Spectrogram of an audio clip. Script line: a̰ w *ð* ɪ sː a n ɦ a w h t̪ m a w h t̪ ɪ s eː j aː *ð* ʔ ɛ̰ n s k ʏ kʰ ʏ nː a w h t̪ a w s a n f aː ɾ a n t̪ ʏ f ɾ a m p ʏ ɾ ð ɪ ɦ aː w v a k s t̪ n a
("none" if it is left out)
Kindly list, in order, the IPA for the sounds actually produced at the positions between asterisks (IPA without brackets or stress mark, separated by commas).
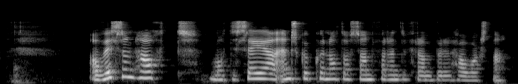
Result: v, ð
